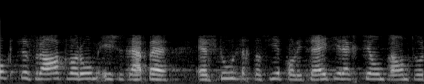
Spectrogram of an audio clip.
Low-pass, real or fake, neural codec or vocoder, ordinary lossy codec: 7.2 kHz; real; none; AAC, 16 kbps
